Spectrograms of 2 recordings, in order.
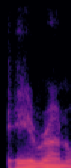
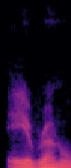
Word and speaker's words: Aaron: His name is Aaron Walker. It's spelled Aaron, but he pronounces it Aaron.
